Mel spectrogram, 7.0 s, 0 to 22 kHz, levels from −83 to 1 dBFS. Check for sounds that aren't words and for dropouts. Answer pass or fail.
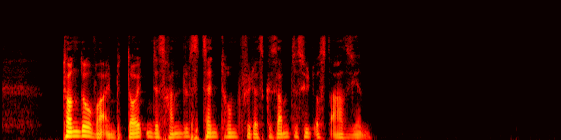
pass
